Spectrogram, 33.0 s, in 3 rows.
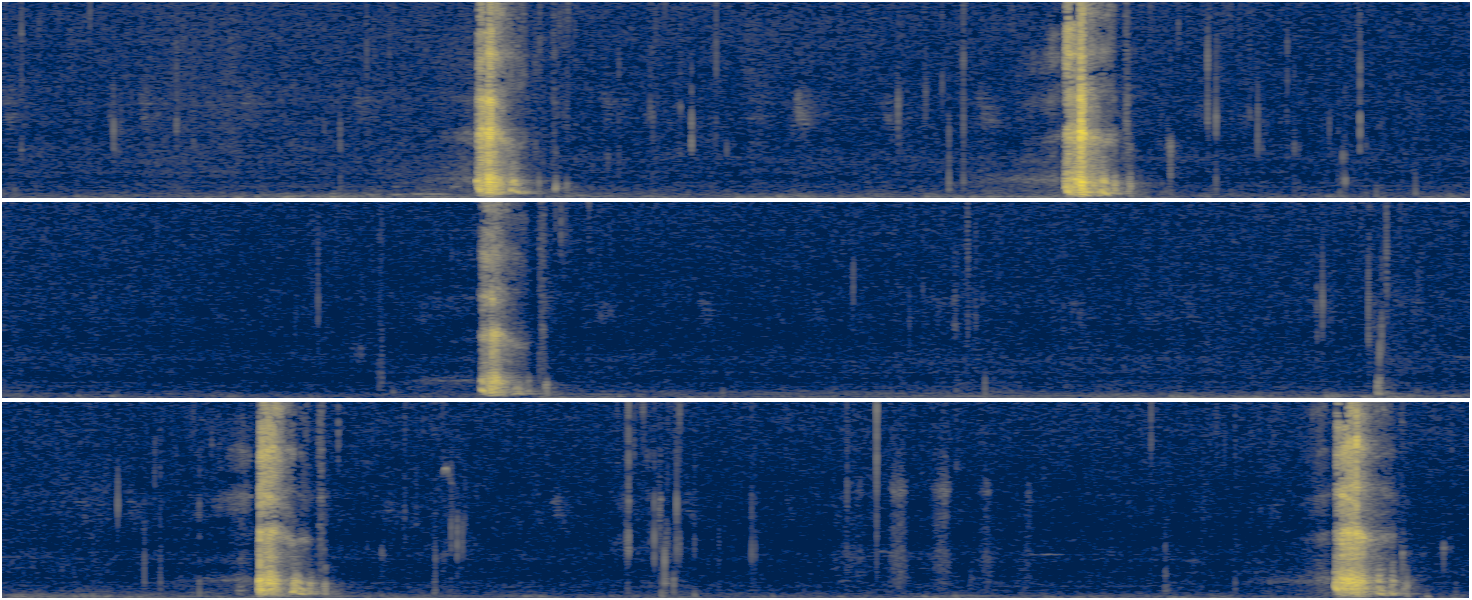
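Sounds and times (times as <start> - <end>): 
cat coughing: 3.3 - 4.2, 7.8 - 8.6, 14.6 - 15.2, 23.7 - 24.6, 31.9 - 32.7.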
